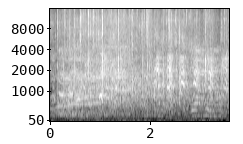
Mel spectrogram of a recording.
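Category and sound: crowd, audience clapping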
